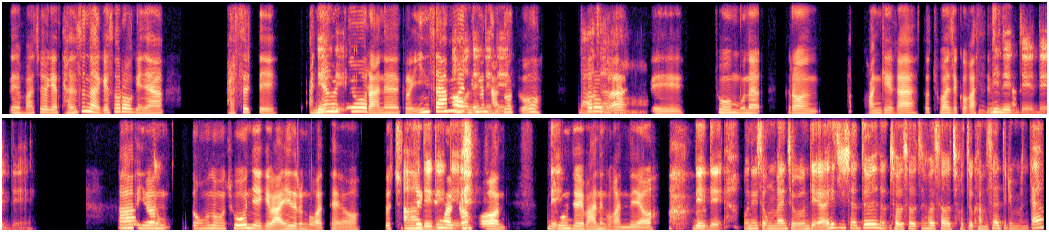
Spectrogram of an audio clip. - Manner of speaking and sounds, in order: tapping; laugh; laugh
- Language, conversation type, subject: Korean, podcast, 이웃끼리 서로 돕고 도움을 받는 문화를 어떻게 만들 수 있을까요?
